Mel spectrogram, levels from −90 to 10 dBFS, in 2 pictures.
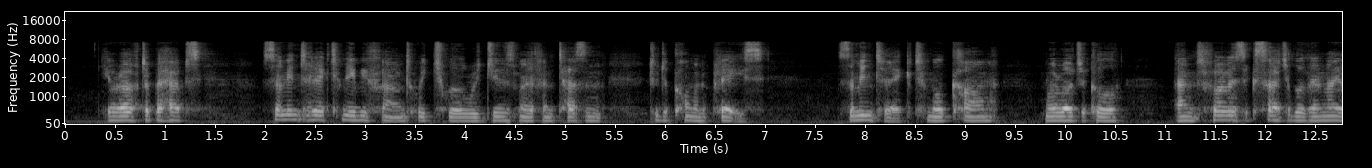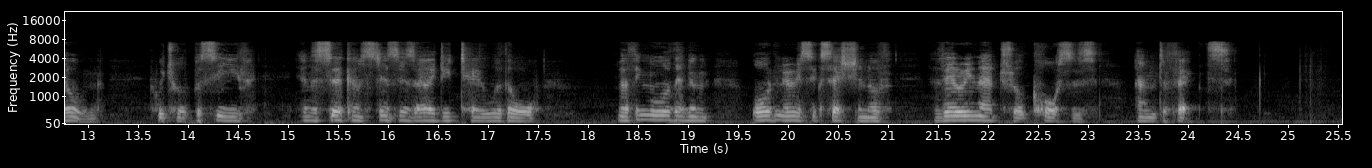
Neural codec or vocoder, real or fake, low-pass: codec, 44.1 kHz, 2.6 kbps, SNAC; fake; 7.2 kHz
